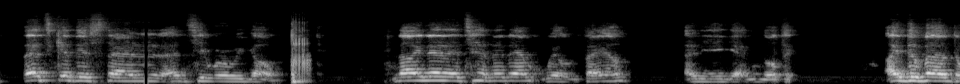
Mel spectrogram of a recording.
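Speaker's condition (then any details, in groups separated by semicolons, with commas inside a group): Cerebral palsy; speech affected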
